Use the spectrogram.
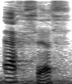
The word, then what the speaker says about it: Axes: his company, which is Access. It's spelled A-X-E-S, but pronounced like A-C-C-E-S-S.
